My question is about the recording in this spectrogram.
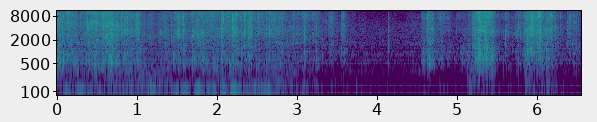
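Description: A plastic bag crinkles and rustles as it is handled while a box is unpacked, giving a few soft, irregular bursts of crackling against a faint low hum.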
